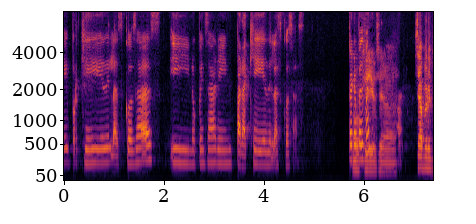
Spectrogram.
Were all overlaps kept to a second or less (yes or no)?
yes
